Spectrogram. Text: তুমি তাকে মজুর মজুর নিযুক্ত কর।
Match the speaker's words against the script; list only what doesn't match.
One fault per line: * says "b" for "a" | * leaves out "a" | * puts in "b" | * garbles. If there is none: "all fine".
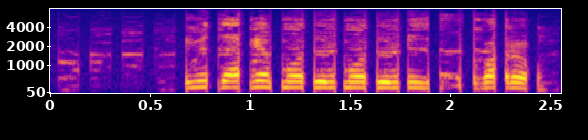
all fine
